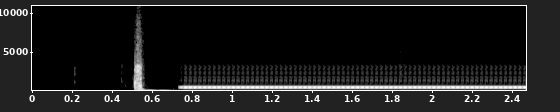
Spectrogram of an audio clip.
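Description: A telephone tone for an incoming collect call begins with a short click on the line, then a steady mid-pitched tone that holds unbroken and evenly loud to the end.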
